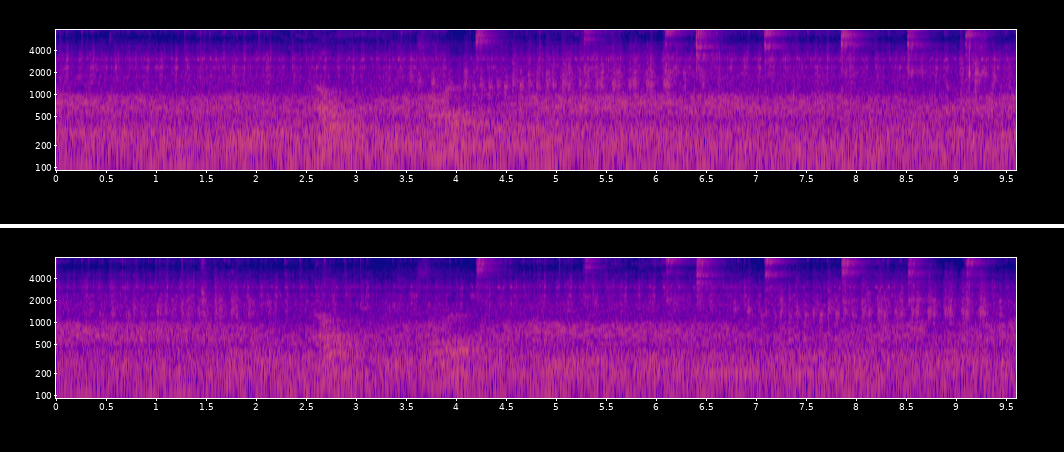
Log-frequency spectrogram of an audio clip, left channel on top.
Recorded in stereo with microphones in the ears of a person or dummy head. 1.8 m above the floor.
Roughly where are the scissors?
Left.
